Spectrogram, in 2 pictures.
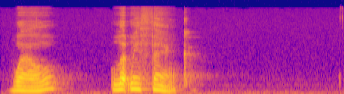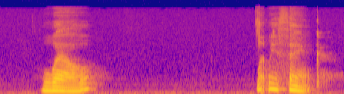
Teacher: many speakers use a fall rise on the word well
